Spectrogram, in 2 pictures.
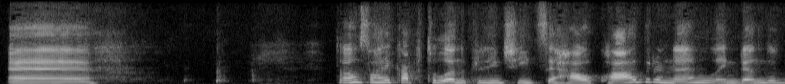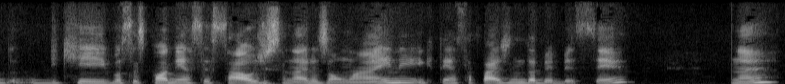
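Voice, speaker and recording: A woman's voice: fairly high pitch, moderate pace, darkish tone. Chatty woman teaching an online lesson. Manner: explains idioms in a chatty teaching tone, with frequent tag questions. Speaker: English teacher.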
